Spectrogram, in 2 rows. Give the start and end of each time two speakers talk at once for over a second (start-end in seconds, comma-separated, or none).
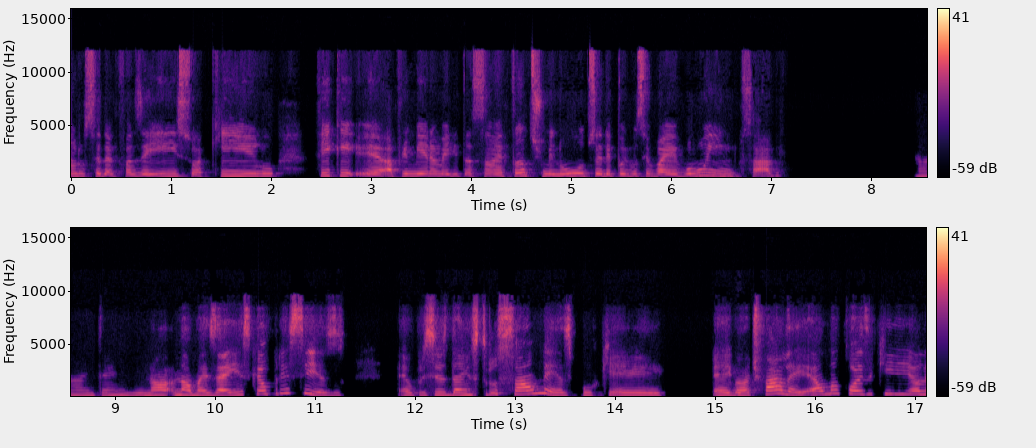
none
